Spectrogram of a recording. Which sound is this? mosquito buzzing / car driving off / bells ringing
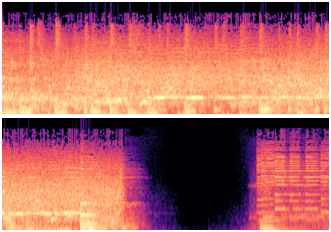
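car driving off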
